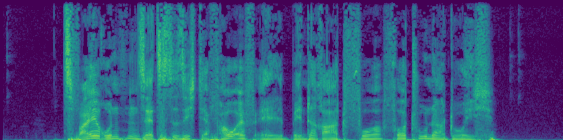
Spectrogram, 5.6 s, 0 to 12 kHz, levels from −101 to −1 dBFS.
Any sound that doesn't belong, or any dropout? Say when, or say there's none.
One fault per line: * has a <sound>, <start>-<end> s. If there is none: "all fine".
all fine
